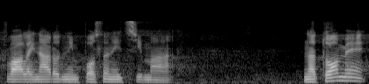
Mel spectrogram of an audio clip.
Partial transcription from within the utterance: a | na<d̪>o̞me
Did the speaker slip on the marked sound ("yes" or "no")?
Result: yes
